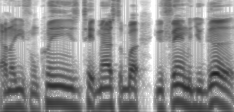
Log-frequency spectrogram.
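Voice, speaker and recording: At a very fast pace and with ordinary pitch variation, the speech comes through on a very clean recording with a silent background. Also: man. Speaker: DJ and podcast host. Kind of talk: casual podcast chat.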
